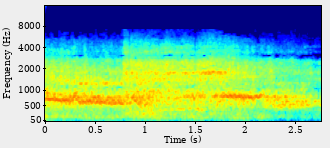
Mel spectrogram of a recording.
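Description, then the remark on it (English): A loud, sustained tire screech lasts a few seconds, shifting in pitch as a car swerves on a road to avoid an oncoming car, then tapers off at the end. No voices. “It's lucky I was able to pull away in time.”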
